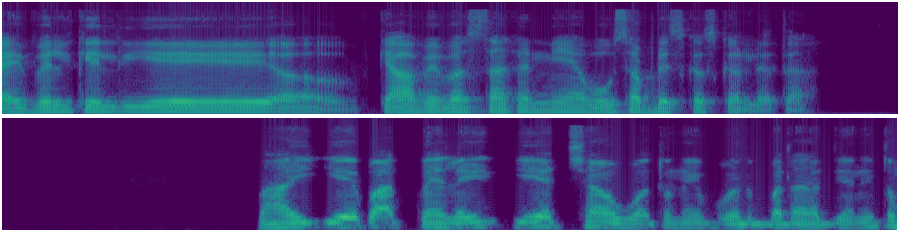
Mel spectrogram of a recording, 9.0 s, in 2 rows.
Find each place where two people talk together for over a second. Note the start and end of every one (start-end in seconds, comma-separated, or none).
none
